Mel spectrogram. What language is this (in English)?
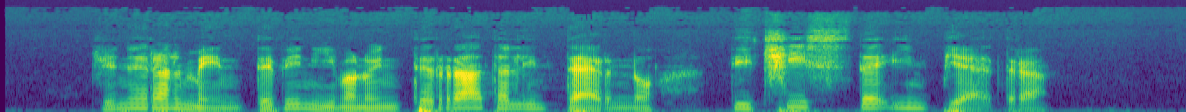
Italian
